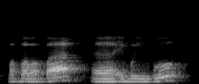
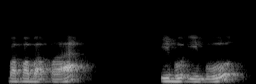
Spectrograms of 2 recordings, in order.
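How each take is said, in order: First: A filler sound eh separates the two phrases. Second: A silent pause separates the two phrases. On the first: The speaker calls it wrong. "Daripada kita mengucapkan ke bapak-bapak, eh" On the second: The speaker calls it right. "lebih baik kita jeda saja"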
